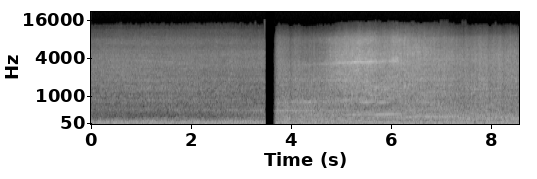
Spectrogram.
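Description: Motorcycle riding at road speed: a steady engine drone under heavy wind noise on the camera microphone. The sound drops out for an instant a few seconds in, then resumes, with a faint rising engine note soon after.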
